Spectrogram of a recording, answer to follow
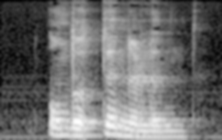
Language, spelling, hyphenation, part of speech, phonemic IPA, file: Dutch, ondertunnelen, on‧der‧tun‧ne‧len, verb, /ˌɔn.dərˈtʏ.nə.lə(n)/, Nl-ondertunnelen.ogg
- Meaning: to build a tunnel underneath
